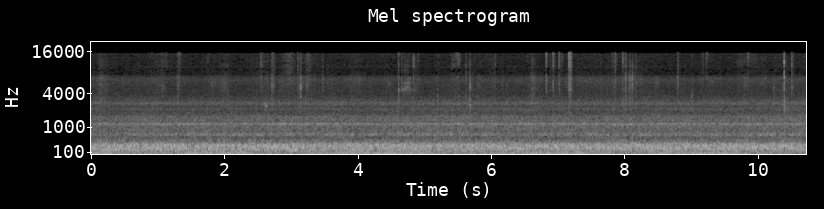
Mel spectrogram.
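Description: Cabin noise of an Airbus A320-family jet airliner in flight: a steady, even low roar with faint steady hum tones riding above it.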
